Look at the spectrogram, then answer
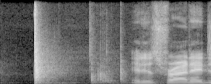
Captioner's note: gavel banging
